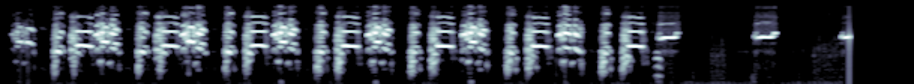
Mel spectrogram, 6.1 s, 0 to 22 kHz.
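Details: Grey francolin, known locally as teetar, calling in a fast series of loud, harsh, squeaky notes at about 1.5 per second, ending with a few spaced single notes.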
